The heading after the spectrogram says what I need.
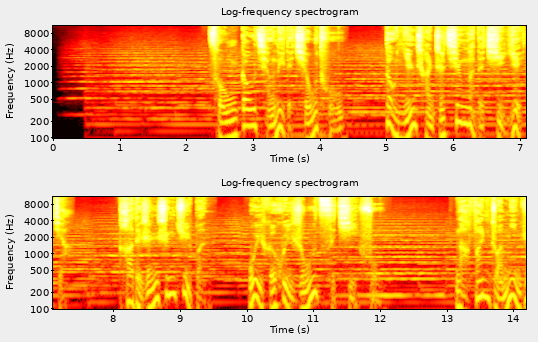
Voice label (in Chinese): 男 专题 纪录片; 北京台纪录片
